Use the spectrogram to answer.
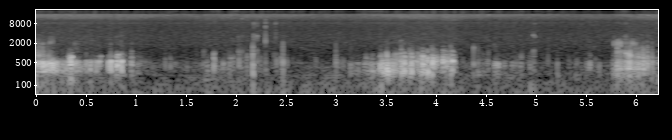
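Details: Stomach growling (borborygmi) with music in the background.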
